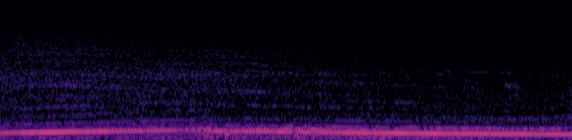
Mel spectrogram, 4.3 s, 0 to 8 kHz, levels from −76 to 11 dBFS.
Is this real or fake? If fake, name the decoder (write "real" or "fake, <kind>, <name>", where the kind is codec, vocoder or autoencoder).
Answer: real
